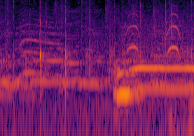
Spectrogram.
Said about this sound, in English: See, we don't have an applause department. We have to clap for ourselves.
